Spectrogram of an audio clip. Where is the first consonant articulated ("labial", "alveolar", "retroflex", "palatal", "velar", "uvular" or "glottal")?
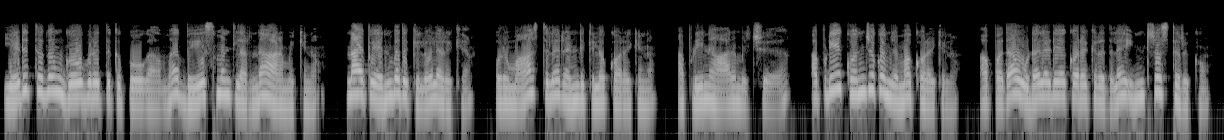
retroflex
